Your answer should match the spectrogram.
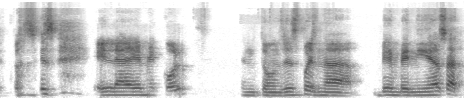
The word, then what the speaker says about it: LADM-COL: Yo le digo LAN-Col, pero ya me regañaron porque así no se dice. Entonces, LADM Col.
